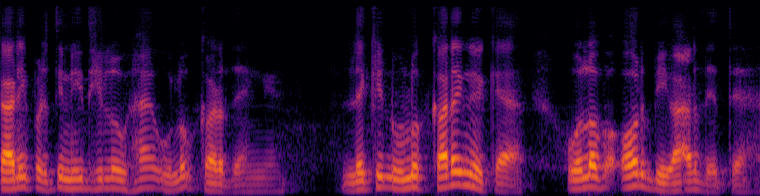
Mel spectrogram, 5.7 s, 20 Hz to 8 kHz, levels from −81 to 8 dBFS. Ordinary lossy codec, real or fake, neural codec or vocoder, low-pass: none; fake; codec, 16 kHz, about 1 kbps, DyCAST, with the encoder's durations; 7.2 kHz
